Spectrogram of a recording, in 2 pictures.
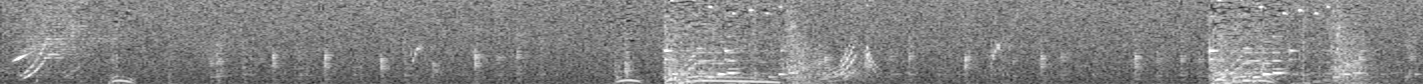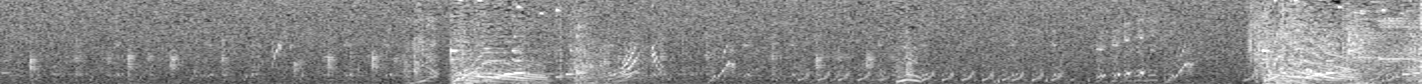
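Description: A video game character jumps with short springy sound effects.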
